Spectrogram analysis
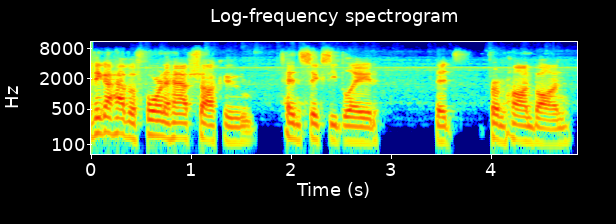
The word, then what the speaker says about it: Shaku: Saku? Is that how it's pronounced? 5 Shaku.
